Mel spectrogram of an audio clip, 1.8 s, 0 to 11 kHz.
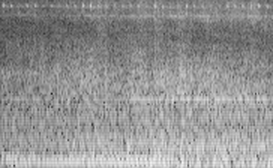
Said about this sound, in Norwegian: Helikopteret kommer med en hvit sekk på 1000 kg med kalkstensgrus.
